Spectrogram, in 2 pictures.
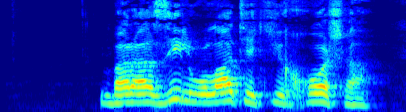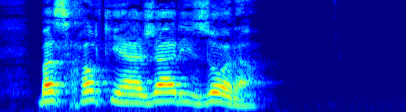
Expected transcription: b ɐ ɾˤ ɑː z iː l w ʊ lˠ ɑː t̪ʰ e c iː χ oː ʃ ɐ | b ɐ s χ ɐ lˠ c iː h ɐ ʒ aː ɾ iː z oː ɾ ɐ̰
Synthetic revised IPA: b ɐ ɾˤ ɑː z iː l w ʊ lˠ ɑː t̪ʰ e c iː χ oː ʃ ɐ | b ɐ s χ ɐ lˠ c iː h ɐ ʒ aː ɾ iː z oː ɾ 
